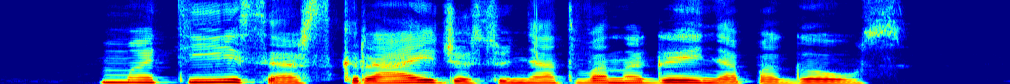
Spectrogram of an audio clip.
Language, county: Lithuanian, Kaunas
